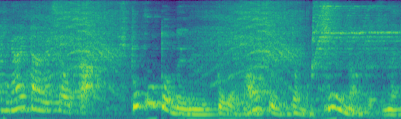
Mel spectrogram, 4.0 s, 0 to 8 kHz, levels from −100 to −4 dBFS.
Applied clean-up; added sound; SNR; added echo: none; Engine; 9 dB; reverberation time 0.7 s.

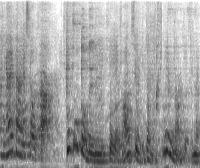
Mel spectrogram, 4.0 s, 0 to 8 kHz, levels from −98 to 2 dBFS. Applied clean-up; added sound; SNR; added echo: neural separator model SepFormer DNS4.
